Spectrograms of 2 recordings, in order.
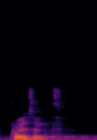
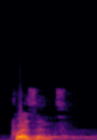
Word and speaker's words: present: Examples are contest, present, mandate, and record. Their verb form carries their stress on the second syllable, and note that the diacritic marks are indicated here to show us where the stress falls.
